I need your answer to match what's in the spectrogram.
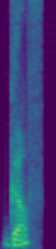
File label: "guff", Indian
